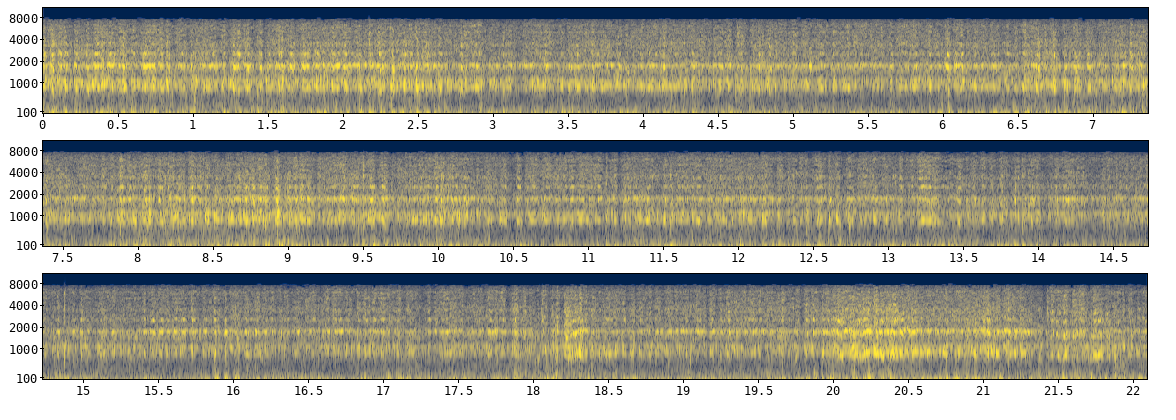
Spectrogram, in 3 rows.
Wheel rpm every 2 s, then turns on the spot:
230, 230, 230, 230, 230, 230, 230, 230, 230, 230, 230.
none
